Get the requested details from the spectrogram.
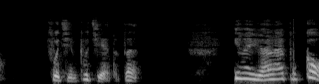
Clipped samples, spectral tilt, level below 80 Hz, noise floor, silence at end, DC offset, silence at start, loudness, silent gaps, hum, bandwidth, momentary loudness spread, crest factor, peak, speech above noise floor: under 0.1%; -6 dB/octave; -64 dBFS; -60 dBFS; 0 s; under 0.1%; 0.5 s; -27 LUFS; none; none; 9 kHz; 9 LU; 18 dB; -10 dBFS; 35 dB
